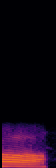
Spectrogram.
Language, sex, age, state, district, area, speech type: Kashmiri, female, 30-45, Jammu and Kashmir, Budgam, rural, conversation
